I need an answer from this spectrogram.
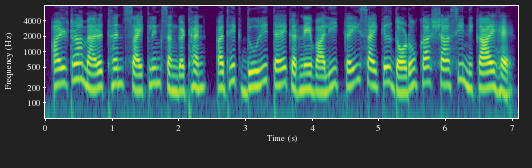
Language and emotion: Hindi, neutral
